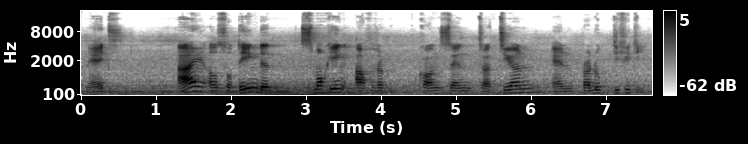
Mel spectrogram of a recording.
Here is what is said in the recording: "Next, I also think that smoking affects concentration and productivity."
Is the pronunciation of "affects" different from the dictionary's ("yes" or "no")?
yes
